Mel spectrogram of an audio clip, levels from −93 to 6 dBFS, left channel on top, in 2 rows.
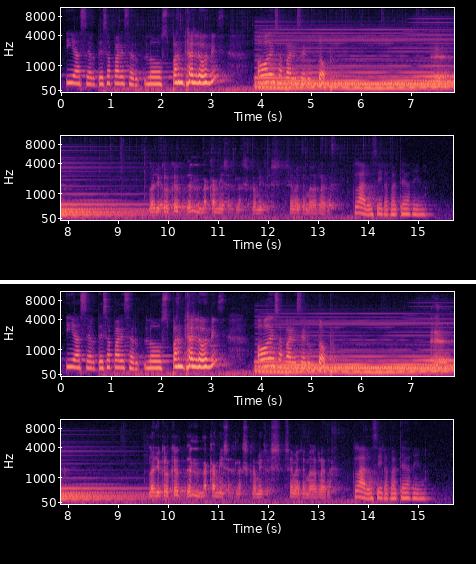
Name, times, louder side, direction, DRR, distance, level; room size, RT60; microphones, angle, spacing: voice 1, 0.1-3.6 3.9-5.5 13.7-15.2, right 1 dB, 15° right, 9 dB, 1.1 m, -22 dB
sound 1, 0.7-14.6, equal, 55° left, 6.5 m, -46 dB
sound 2, 3.9-10.5, equal, 20° left, 1.3 m, -23 dB
voice 2, 7.4-7.9 9.6-13.3, right 2 dB, 50° right, 8 dB, 3.2 m, -30 dB
29.0 x 23.0 x 8.2 m, 0.79 s
head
